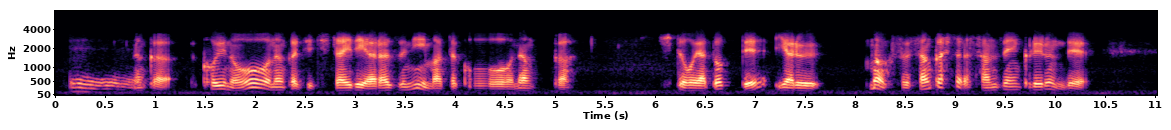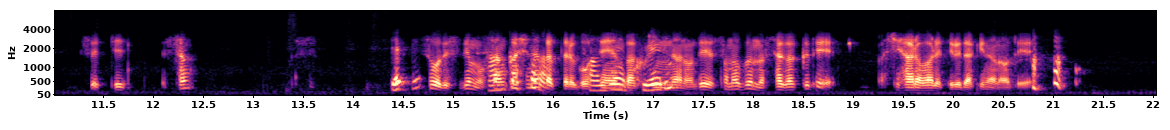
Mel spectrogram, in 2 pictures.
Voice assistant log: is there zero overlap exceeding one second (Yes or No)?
No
